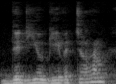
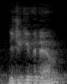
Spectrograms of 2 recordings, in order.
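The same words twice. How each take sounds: First: Each word is said clearly and separately. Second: The words are fast, reduced and run together. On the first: "How we say it is like that" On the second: "But how do Americans say it?"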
